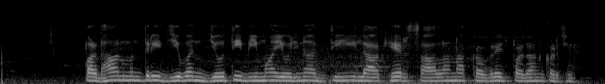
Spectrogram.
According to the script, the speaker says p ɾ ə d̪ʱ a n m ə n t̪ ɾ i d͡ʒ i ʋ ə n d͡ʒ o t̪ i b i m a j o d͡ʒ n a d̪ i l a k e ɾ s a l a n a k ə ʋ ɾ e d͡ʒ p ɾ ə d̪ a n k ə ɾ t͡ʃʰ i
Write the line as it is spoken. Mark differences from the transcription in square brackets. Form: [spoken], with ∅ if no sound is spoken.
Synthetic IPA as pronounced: p ɾ ə d̪ʱ a n m ə n t̪ ɾ i d͡ʒ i ʋ ə n d͡ʒ o t̪ i b i m a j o d͡ʒ n a d̪ i l a [kʰ] e ɾ s a l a n a k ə ʋ ɾ e d͡ʒ p ɾ ə d̪ a n k ə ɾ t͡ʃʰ [e]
